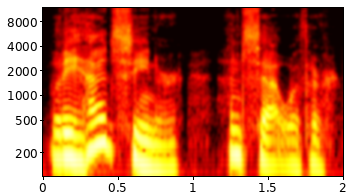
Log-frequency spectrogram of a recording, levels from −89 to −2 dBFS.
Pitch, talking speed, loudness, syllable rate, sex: 160 Hz, 270 wpm, -16 LUFS, 5.7 syllables/s, male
